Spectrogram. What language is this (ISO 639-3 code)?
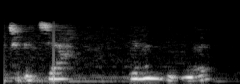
zho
